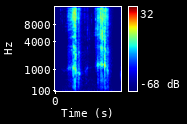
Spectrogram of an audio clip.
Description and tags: Chewing, Carrot, A
Raw audio of chewing on a carrot twice with a fairly good crunch. The recorder was about 15cm away from the mouth.
An example of how you might credit is by putting this in the description/credits:
The sound was recorded using a "H6 (Mid-Side Capsule) Zoom recorder" on 25th November 2017.
eat, crunching, bite, carrot, eating, chew, vegetable, biting, crunch, chewing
